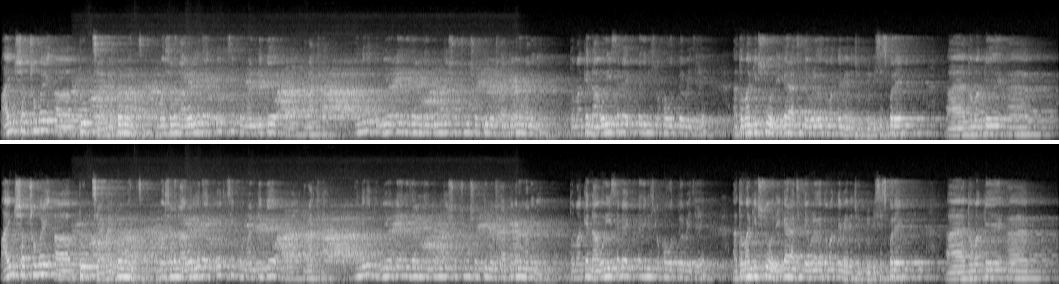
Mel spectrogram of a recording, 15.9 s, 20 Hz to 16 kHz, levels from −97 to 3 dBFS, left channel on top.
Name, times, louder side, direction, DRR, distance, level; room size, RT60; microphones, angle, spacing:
voice 1, 0.0-5.0 5.3-8.2 8.5-10.6 11.0-13.6 14.2-15.5, equal, 75° right, 2 dB, 1.5 m, -22 dB
sound 1, 1.1-7.8, left 1 dB, 20° right, 2.5 m, -26 dB
17.5 x 6.1 x 7.8 m, 2.6 s
head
